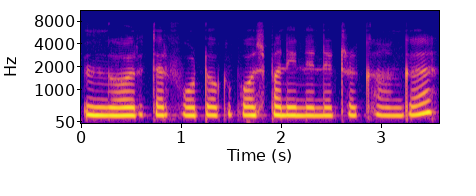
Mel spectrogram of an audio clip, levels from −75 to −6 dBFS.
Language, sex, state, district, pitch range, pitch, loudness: Tamil, female, Tamil Nadu, Nilgiris, 235-250 Hz, 240 Hz, -15 LUFS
